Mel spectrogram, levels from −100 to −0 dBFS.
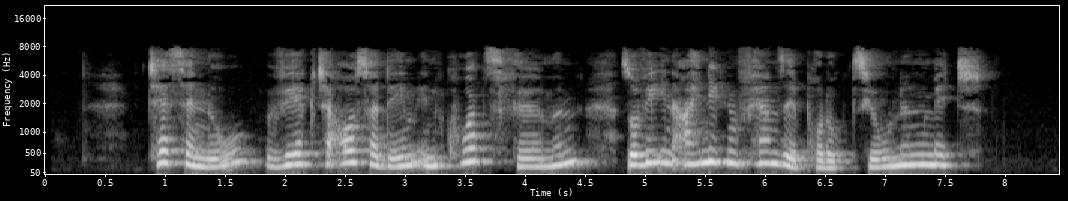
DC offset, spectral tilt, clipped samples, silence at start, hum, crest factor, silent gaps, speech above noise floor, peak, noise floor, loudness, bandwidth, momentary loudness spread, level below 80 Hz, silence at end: under 0.1%; -6 dB/octave; under 0.1%; 0.85 s; none; 16 dB; none; 56 dB; -8 dBFS; -78 dBFS; -23 LUFS; 8.2 kHz; 9 LU; -64 dBFS; 0.7 s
